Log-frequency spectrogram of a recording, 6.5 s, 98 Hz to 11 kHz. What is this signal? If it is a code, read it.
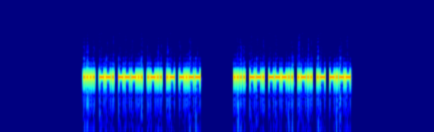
Morse code, heard as a keyed tone, about 51 wpm, 700 Hz. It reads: HG8LAY HG8LAY
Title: DXCC-100 Call Signs - 6 Characters - Repeated 2x - 50wpm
